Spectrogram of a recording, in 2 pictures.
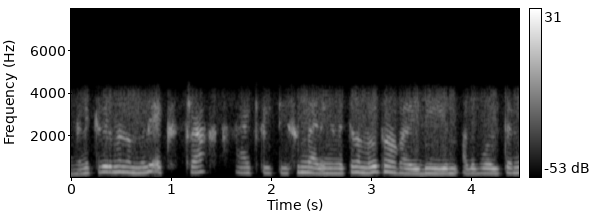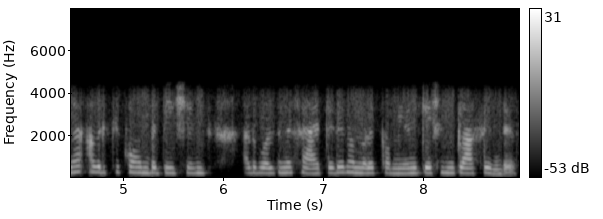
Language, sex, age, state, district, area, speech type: Malayalam, female, 18-30, Kerala, Palakkad, rural, conversation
